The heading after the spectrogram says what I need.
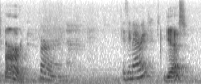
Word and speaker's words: Byrne: It's Byrne.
